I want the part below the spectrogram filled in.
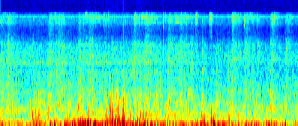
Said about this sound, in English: Train to obviously London Underground Bakerloo line terminating in from Elephant and Castle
